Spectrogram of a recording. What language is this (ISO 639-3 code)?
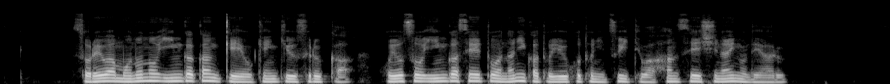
jpn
